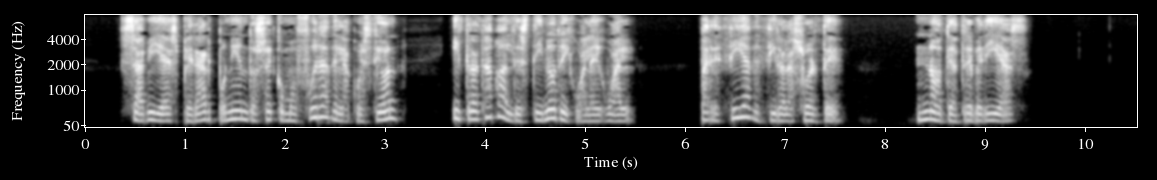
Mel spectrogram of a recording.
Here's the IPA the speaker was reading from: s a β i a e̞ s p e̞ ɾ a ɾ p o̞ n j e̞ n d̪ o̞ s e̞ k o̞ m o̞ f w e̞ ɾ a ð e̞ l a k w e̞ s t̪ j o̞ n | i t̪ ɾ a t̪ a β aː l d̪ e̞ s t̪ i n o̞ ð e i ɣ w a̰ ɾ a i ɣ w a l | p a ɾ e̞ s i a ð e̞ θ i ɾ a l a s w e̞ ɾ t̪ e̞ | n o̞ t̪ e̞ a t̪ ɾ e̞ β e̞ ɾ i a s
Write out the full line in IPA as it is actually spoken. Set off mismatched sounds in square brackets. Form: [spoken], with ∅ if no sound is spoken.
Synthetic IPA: s a β i a e̞ s p e̞ ɾ a ɾ p o̞ n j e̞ n d̪ o̞ s e̞ k o̞ m o̞ f w e̞ ɾ a ð e̞ l a k w e̞ s t̪ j o̞ n | i t̪ ɾ a t̪ a β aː l d̪ e̞ s t̪ i n o̞ ð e i ɣ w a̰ [l] a i ɣ w a l | p a ɾ e̞ [θ] i a ð e̞ θ i ɾ a l a s w e̞ ɾ t̪ e̞ | n o̞ t̪ e̞ a t̪ ɾ e̞ β e̞ ɾ i a s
